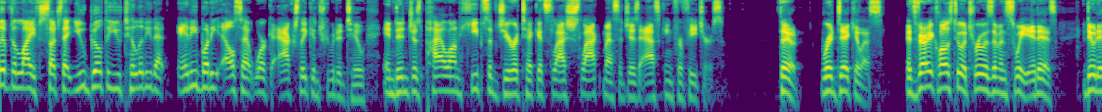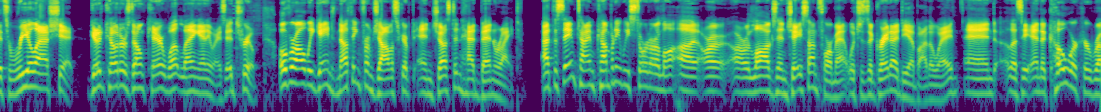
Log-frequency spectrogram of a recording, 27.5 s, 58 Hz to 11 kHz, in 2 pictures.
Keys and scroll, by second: 13.2 alt++.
